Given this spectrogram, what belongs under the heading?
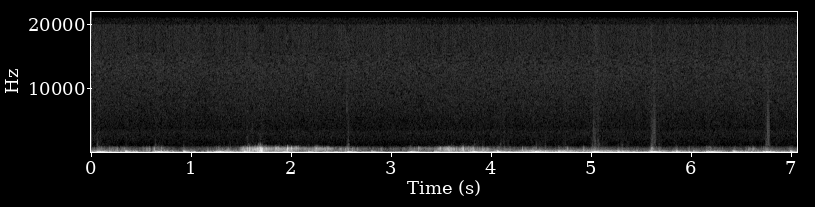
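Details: Male self-auscultating his heart with a stethoscope after a workout set: quick, regular lub-dub at about 100 beats a minute with some rubbing noise; normal heart beating fast after exertion.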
